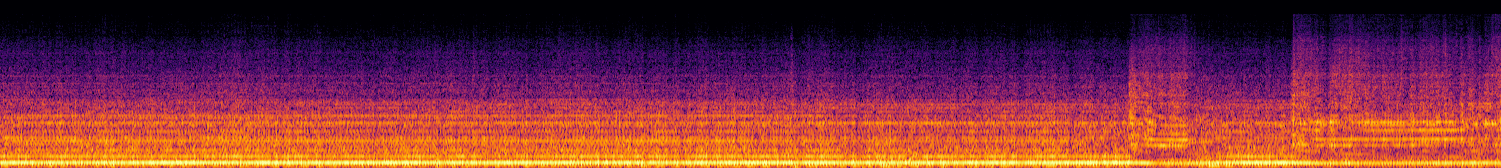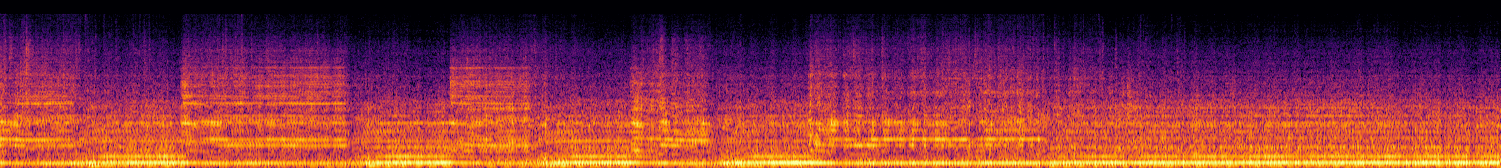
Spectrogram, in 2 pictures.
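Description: Zakandra drum wood chipper's Vanguard petrol engine rising to a steady high running speed. From about a third of the way in to about three quarters, branches are fed and chipped: the engine pitch dips again and again under load, with bursts of crackling chipping noise, before it settles back to a steady run.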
